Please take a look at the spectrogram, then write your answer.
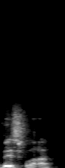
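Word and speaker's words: Wisła: On one side, it's bordered by the river Vistula, or Wisla, as it's Right. pronounced in Yiddish, and on Right.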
